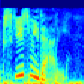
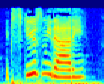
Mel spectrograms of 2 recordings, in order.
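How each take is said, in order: First: It is said at a normal, softer volume. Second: It is said a little louder.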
